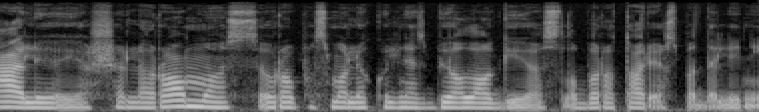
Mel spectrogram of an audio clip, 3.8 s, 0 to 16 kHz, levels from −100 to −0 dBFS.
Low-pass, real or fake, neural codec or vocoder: 14.4 kHz; real; none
